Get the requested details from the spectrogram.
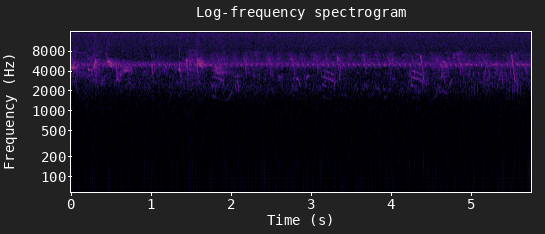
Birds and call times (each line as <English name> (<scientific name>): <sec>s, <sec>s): Gray-backed Camaroptera (Camaroptera brevicaudata): 4.3s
